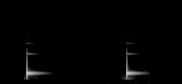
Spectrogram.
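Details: iPhone on iOS 14 with VoiceOver: two short, soft mid-pitched blips a second apart, the detected-text-in-images alert, heard when opening or scrolling apps; fixed by turning that VoiceOver sound off.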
